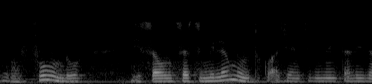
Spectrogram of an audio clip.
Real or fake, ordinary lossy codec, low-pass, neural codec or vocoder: fake; none; none; codec, 16 kHz, 0.9 kbps, LongCat-Audio-Codec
